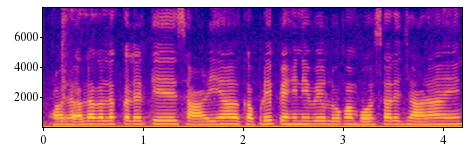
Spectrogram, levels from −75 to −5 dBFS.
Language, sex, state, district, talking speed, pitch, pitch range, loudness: Hindi, female, Haryana, Rohtak, 200 wpm, 220 Hz, 210-225 Hz, -15 LUFS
